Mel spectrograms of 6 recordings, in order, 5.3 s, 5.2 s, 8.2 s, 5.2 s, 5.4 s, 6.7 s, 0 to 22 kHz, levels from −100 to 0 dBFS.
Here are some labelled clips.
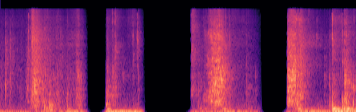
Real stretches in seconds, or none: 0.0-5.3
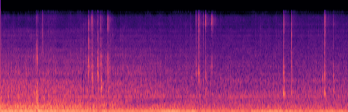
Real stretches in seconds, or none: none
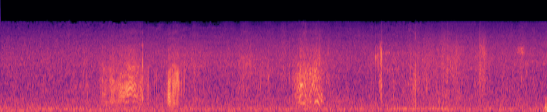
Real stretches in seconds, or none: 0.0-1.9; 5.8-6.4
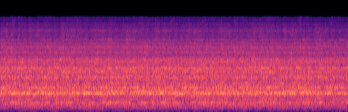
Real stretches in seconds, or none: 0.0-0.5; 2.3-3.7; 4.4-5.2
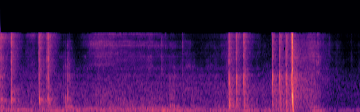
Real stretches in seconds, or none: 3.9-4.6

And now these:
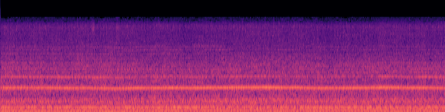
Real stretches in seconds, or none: 0.0-5.6; 6.1-6.7

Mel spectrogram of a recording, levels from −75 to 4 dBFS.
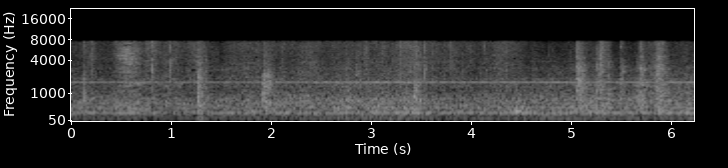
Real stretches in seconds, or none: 0.0-2.3; 3.6-6.2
